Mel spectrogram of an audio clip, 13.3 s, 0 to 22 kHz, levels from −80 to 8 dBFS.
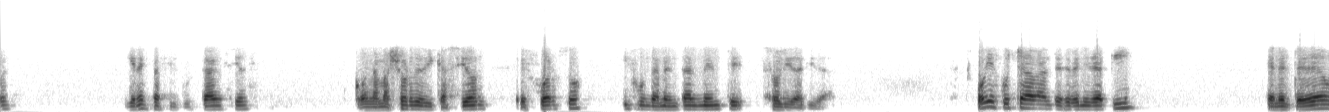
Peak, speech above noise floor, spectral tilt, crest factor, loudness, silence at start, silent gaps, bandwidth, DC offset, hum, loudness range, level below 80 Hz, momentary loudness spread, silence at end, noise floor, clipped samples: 0 dBFS; 52 dB; -10 dB/octave; 18 dB; -17 LUFS; 0 s; none; 4 kHz; under 0.1%; none; 4 LU; -72 dBFS; 14 LU; 0 s; -68 dBFS; under 0.1%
